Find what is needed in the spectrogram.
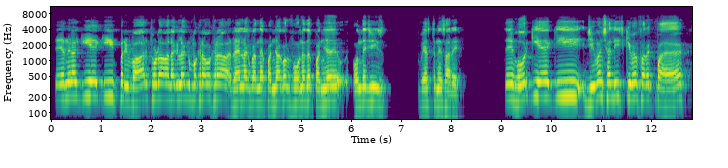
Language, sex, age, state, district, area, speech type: Punjabi, male, 30-45, Punjab, Fazilka, rural, spontaneous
